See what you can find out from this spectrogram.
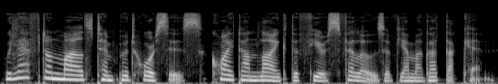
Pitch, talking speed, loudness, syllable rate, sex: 200 Hz, 170 wpm, -17 LUFS, 5.2 syllables/s, female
